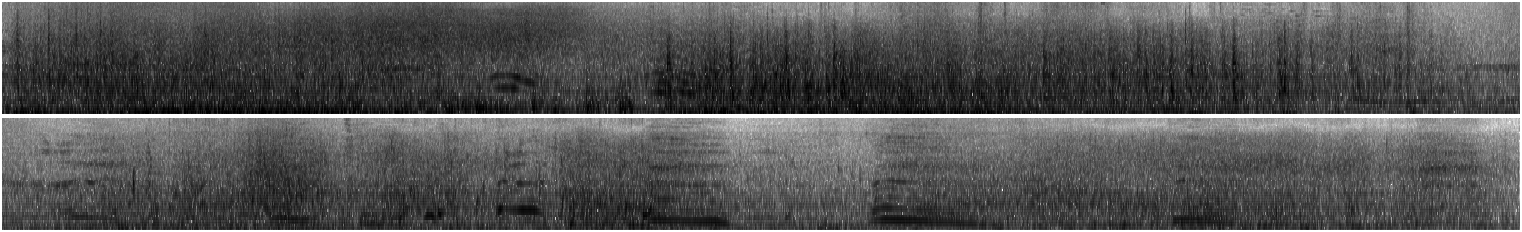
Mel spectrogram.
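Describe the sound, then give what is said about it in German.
Sea waves breaking on rocks during a thunderstorm, a loud, continuous roaring wash of surf with heavy rumbling bursts like thunder throughout. “Das Gewitter dauert fort. Die Blitze zischen entfesselt wie eine Brutschlange. Offenbar bricht sich das Meer an Felsen!”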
